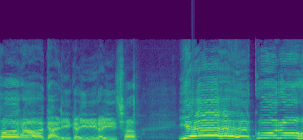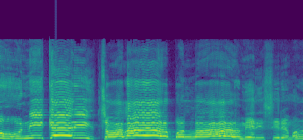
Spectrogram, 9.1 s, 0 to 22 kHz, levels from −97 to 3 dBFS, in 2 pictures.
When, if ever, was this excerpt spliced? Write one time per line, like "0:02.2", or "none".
none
